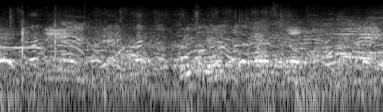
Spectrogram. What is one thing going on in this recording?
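Young men cheer and shout to each other outdoors.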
